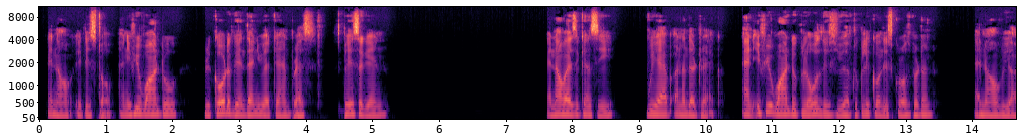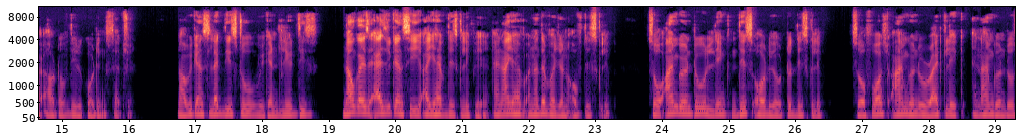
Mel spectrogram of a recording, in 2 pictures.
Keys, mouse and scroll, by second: 4.1 space, 18.3 BackSpace, 27.3 right click.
